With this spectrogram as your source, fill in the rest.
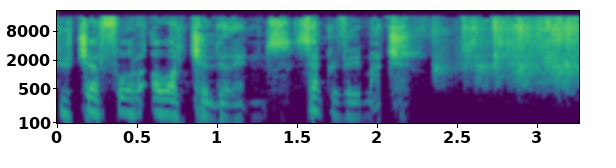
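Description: An older man speaks calmly through a microphone in a large hall.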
